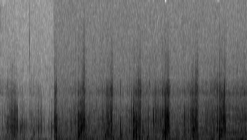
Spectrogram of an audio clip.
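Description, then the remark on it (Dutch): Steady footsteps crunch over a rough, leafy or gravelly path, fairly loud, at an even walking pace with no one talking, as people walk almost into a forest. “We lopen weer bijna het bos in.”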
